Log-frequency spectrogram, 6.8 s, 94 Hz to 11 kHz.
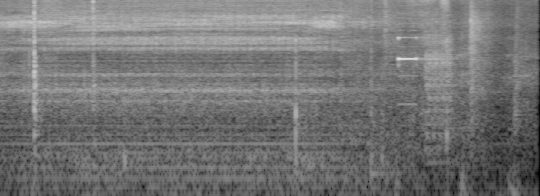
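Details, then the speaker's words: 1999 HP Pavilion 6535 PC, 466MHz Celeron: steady whirring hum with thin high whine and a few clicks; worn, noisy CPU fan needing replacement (suspected). "Yeah, the little noisy fan really is a piece of junk."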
